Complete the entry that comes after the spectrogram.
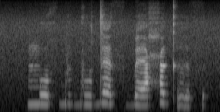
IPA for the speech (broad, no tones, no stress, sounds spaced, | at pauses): m o θ b ɨ ɡ u d ɛ θ ɓ ɛ ħ ɨ kʼ ɨ θ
